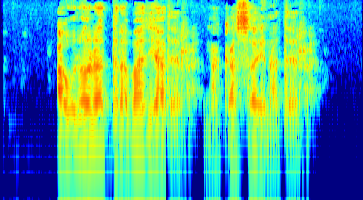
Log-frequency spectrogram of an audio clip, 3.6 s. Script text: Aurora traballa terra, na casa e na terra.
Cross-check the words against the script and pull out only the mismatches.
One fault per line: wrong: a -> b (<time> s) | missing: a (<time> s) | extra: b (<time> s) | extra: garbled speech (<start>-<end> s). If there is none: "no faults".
no faults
